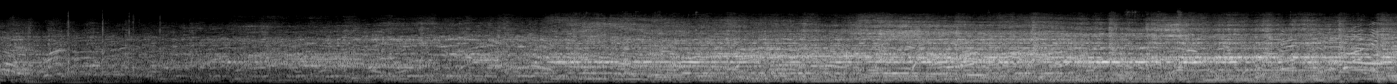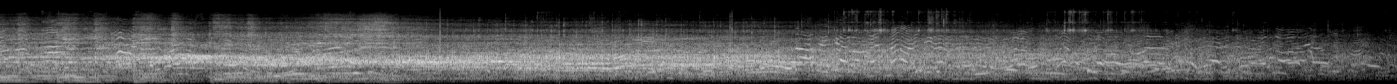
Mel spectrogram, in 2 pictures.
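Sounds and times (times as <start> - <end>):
background music: 0.0 - 19.2
children shouting and cheering: 0.0 - 27.9.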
